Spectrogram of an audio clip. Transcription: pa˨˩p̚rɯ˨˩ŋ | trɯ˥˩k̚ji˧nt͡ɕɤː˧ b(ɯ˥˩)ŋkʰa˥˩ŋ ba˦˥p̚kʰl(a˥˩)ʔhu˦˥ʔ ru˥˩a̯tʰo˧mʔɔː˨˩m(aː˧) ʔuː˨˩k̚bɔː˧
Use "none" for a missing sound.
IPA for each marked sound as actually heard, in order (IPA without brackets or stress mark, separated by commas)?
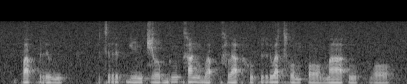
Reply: ɯ˥˩, a˦˥, aː˧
